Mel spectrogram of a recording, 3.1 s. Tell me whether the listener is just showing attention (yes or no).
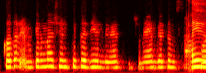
no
